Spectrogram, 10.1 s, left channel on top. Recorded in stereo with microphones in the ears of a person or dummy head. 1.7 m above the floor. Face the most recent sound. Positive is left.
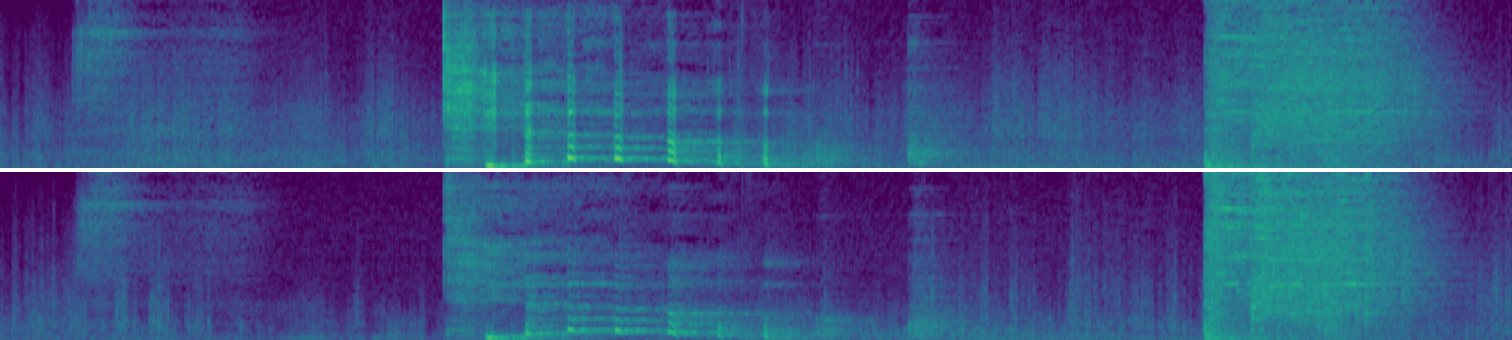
turn(degrees=-45)  # may be behind; listen again after turning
